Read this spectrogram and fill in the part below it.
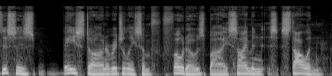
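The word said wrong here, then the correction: Stålenhag: I'm going to say his name wrong, I know. – Huge fan. – You can help me, Robin. Stalinag? – Yeah, Stalinag. And his work,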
